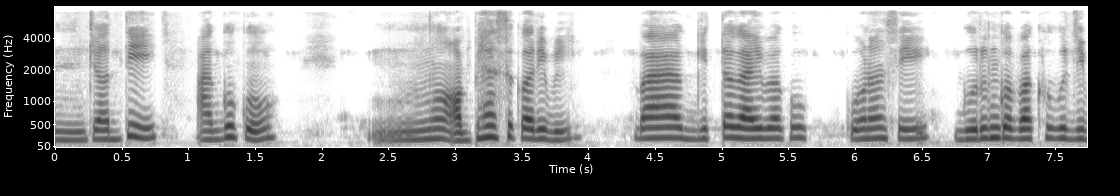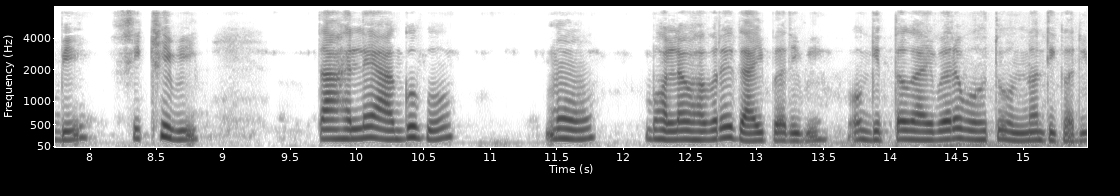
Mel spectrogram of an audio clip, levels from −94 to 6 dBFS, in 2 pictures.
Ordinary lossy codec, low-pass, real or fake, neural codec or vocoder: none; 7.2 kHz; fake; codec, 16 kHz, 4 kbps, X-Codec, WavLM features, trained on Multilingual LibriSpeech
